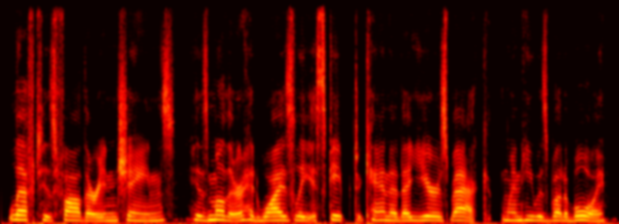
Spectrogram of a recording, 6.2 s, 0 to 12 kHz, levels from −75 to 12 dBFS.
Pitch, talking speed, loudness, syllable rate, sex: 215 Hz, 195 wpm, -16 LUFS, 4.9 syllables/s, female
